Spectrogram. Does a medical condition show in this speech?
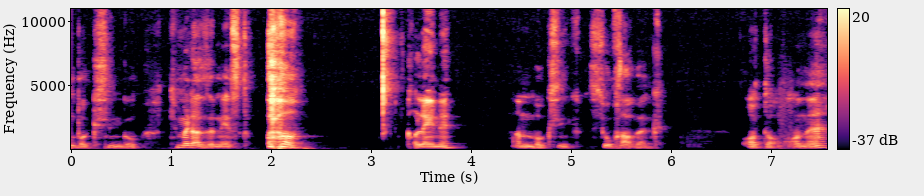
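Yes: cerebral palsy; uses wheelchair.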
